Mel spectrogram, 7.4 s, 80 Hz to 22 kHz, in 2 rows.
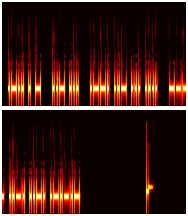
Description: Morse code, heard as a keyed tone, about 34 wpm, 700 Hz. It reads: LET US PUSH OFF.
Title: Sentences from Top 1300 Words 35wpm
